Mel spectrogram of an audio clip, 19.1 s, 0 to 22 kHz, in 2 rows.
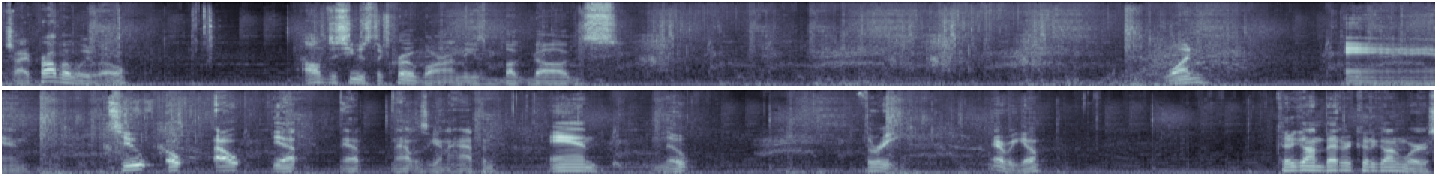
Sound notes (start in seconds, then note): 6.7 thwack; 9.8 thwack; 14.7 whiff; 16.1 thwack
